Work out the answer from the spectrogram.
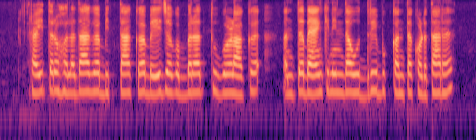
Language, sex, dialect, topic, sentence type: Kannada, female, Dharwad Kannada, agriculture, statement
